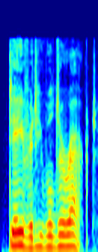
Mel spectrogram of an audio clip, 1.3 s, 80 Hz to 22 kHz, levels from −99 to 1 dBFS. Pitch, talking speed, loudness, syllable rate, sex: 180 Hz, 180 wpm, -16 LUFS, 5.4 syllables/s, female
